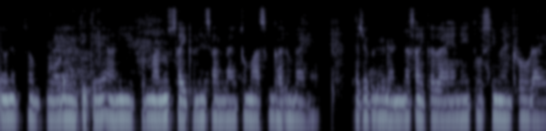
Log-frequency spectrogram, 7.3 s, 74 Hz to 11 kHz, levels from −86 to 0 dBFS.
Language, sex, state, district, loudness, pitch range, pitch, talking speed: Marathi, male, Maharashtra, Nagpur, -45 LUFS, 120-125 Hz, 125 Hz, 155 wpm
